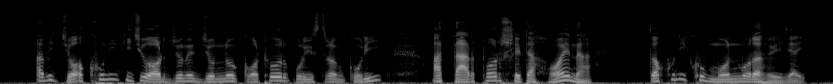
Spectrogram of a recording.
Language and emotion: Bengali, sad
